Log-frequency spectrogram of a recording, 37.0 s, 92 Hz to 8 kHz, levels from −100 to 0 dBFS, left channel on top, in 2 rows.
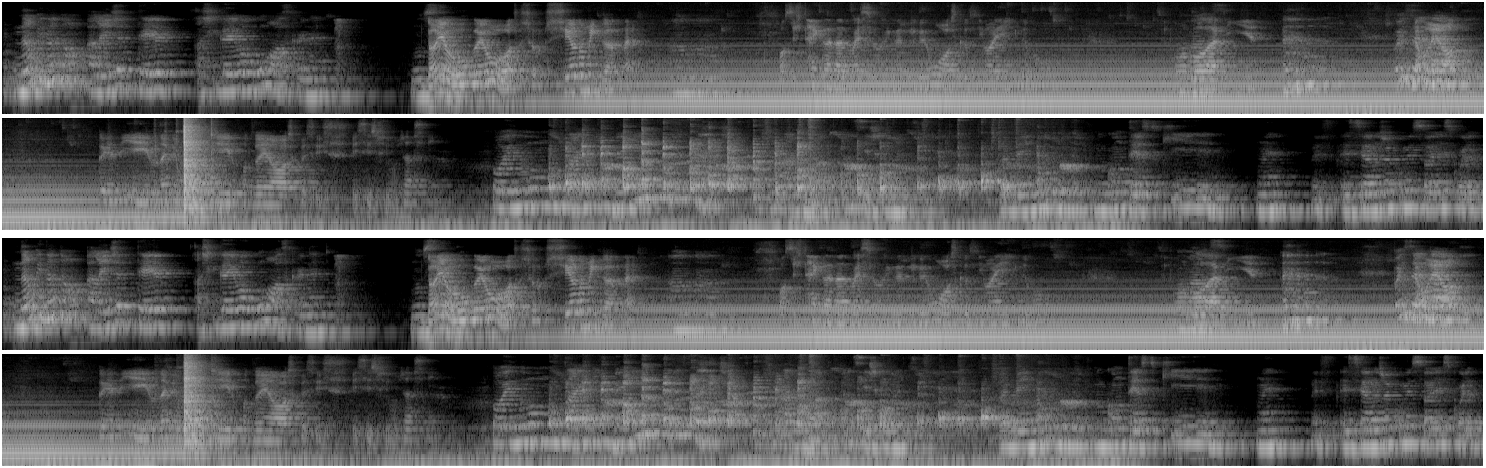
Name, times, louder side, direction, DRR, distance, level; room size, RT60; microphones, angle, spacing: voice 1, 0.1-2.0 2.4-4.0 5.1-5.7 8.3-9.1 9.4-9.7 14.7-15.1 16.0-18.2 24.6-27.6 27.9-29.8 30.2-30.6 30.9-33.7 34.2-34.5 34.9-36.9, right 1 dB, 75° right, -2 dB, 1.0 m, -43 dB
voice 2, 5.2-7.9 9.7-13.1 13.6-13.7 14.4-15.7 17.6-18.5 19.7-24.0, left 1 dB, 5° left, 2 dB, 0.4 m, -44 dB
sound 1, 5.7-23.3, left 1 dB, 60° left, 0.6 m, -39 dB
sound 2, 15.9-32.6, right 1 dB, 55° right, 0.4 m, -48 dB
sound 3, 25.3-32.0, left 1 dB, 80° left, 1.0 m, -42 dB
4.1 x 2.8 x 4.6 m, 1.2 s
head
